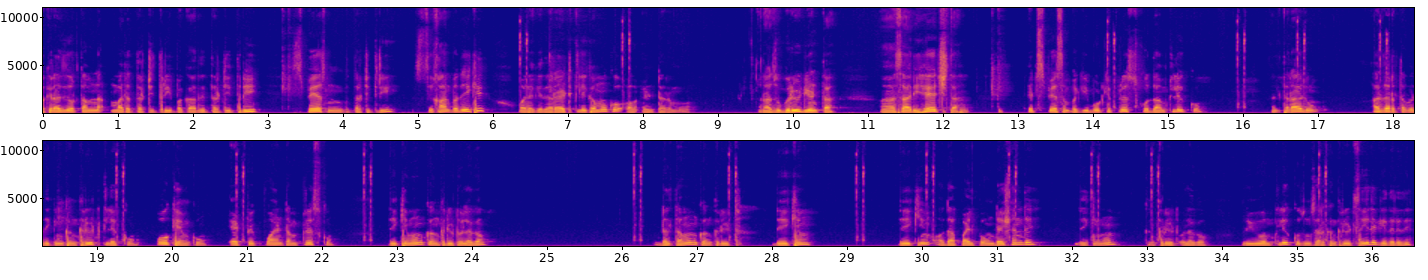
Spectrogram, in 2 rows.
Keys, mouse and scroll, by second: 1.8-2.6 typing, 3.3-3.6 scroll down 1, 3.6 middle click, 4.1 scroll down 1, 4.5 middle click, 6.4 right click, 7.7 click, 8.5 middle click, 12.1 h, 12.3 space, 14.2 click, 21.8 scroll up 1, 22.5 click, 22.9-23.5 scroll down 1, 25.0 scroll up 1, 26.2 click, 31.6-32.3 scroll down 1, 32.3 right click, 33.0 click, 34.1-34.7 scroll up 1, 35.0 scroll down 1, 35.3 right click, 35.8 middle click.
